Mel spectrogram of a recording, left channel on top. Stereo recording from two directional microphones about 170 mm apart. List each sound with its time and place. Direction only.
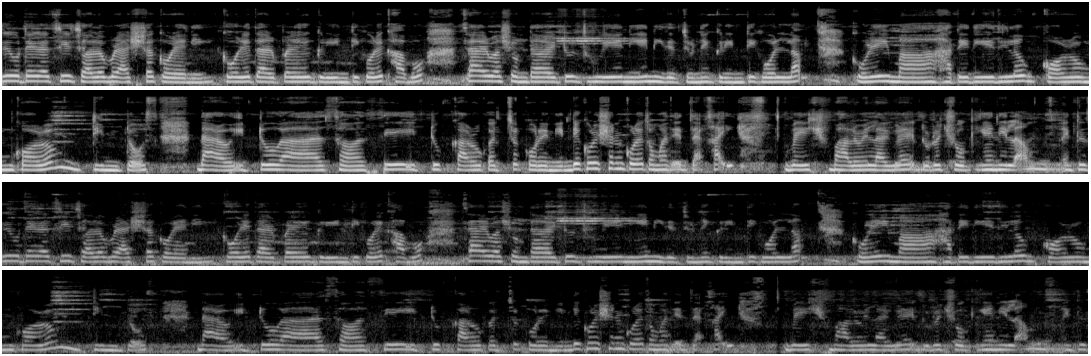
0.0 s speech: 35° left (ahead or behind)
12.8 s speech: 40° left (ahead or behind); by 15.0 s 25° left (ahead or behind)
15.4 s speech: 40° left (ahead or behind)
16.7 s speech: 30° left (ahead or behind)
17.2 s speech: 40° left (ahead or behind)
